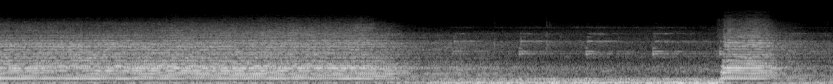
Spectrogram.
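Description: Norfolk Southern SD70ACE diesel locomotive leading a freight train with a CSX unit, its horn blaring loudly at first and again briefly later over a steady, close rumble of engines and rolling cars.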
